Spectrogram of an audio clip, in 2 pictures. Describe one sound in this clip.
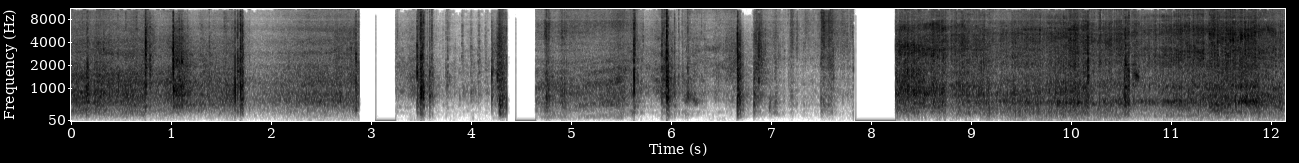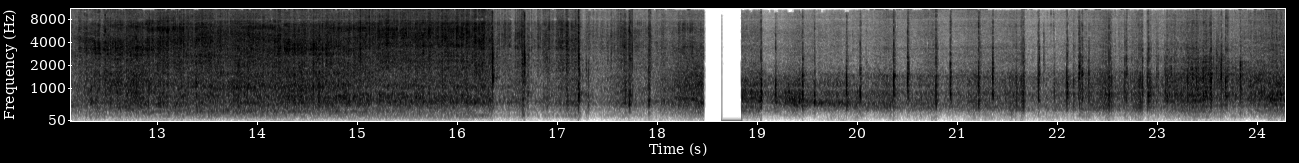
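A skateboard clacks and snaps against concrete during tricks.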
